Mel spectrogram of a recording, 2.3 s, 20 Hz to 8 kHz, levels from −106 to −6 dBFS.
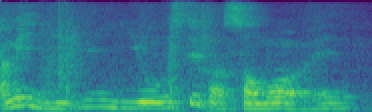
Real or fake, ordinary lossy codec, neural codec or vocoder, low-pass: real; AAC, 48 kbps; none; 7.2 kHz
